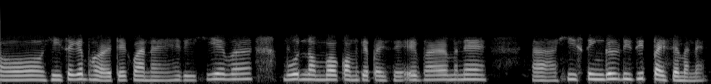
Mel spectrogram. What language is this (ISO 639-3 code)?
asm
